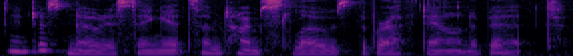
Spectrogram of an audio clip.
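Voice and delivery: soft, soothing breath-led meditation voice; guided meditation. Real, not acted. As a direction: softly guide them through the breath, with long pauses.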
